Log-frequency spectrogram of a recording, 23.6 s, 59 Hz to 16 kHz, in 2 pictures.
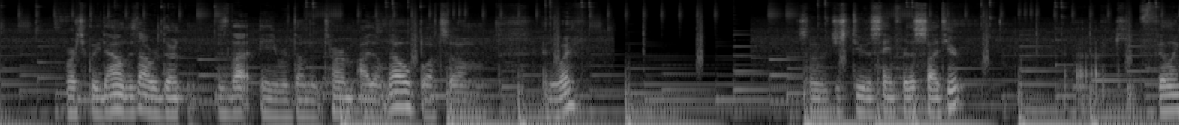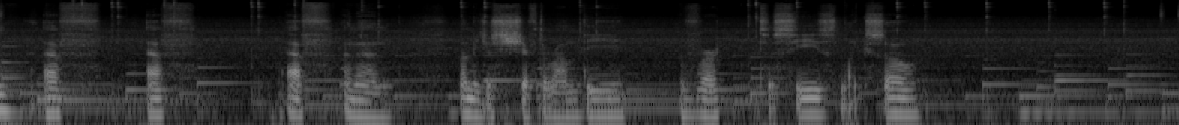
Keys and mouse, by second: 0.4 `, 4.3 right click, 4.4 shift+middle click, 5.2-7.1 shift+middle drag, 6.4 f, 7.2-9.0 middle drag, 7.8 f, 9.3-10.5 middle drag, 9.3 f, 10.5 click, 10.5 middle click, 11.4 click, 11.5-12.8 middle drag, 12.2 f, 12.8 click, 12.9-14.2 middle drag, 13.1 f, 14.2 click, 14.4-16.3 middle drag, 14.4 f, 14.9 `, 16.3 click, 16.6-19.7 ctrl+middle drag, 18.5 g, 19.7-21.5 drag, 21.5-23.1 middle drag, 21.5-23.1 right drag, 23.1-23.5 drag.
